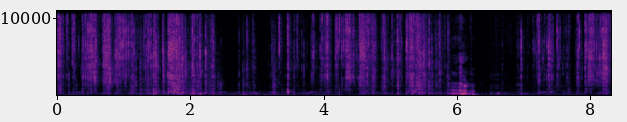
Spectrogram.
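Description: Foil wrapper of a 2017 Topps Fire baseball card pack crinkling and tearing as it is opened by hand, in runs of rustling with two short pauses.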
